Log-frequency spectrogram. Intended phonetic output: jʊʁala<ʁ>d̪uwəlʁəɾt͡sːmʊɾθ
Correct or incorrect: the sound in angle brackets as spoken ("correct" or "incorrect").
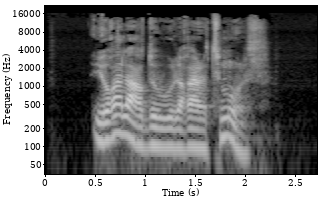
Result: correct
